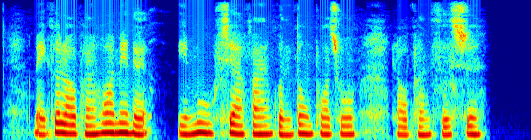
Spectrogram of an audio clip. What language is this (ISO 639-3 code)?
zho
